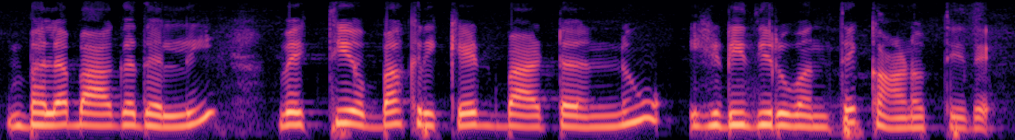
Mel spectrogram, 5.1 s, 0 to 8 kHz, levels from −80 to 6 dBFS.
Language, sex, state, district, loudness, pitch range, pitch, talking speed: Kannada, female, Karnataka, Bangalore, -14 LUFS, 200-230 Hz, 220 Hz, 85 wpm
